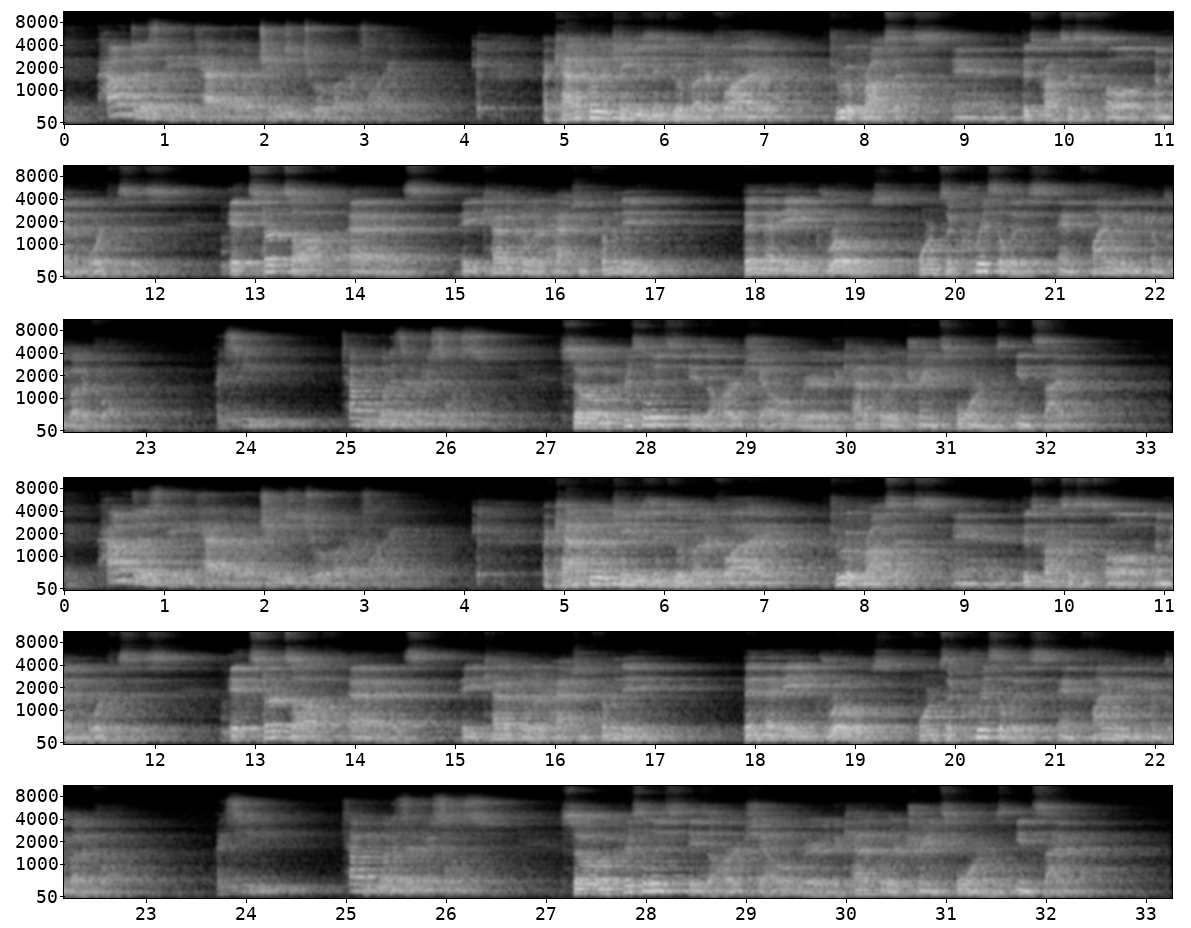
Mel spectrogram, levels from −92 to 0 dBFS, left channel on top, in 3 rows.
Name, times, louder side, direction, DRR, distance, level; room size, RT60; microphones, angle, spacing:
voice 1, 0.3-3.3 12.7-12.9 23.7-24.3 25.0-26.4, equal, 55° left, -5 dB, 3.8 m, -26 dB
voice 2, 4.1-4.5 4.8-7.2 7.7-12.1 12.7-14.7 15.0-17.0 17.9-22.8 27.1-32.3, left 1 dB, 25° left, -1 dB, 1.0 m, -22 dB
13.5 x 7.4 x 7.8 m, 2.2 s
head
